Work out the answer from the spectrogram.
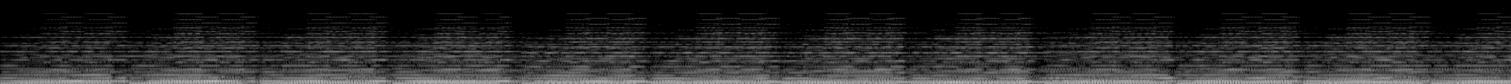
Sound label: waltz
